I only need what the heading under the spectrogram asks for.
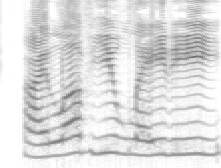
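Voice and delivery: delighted, cackling scream, high and slow. Narrator reads the line while racing out to hug her, screamed with delight, cackling. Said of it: "I screamed with delight, cackling like a nut".

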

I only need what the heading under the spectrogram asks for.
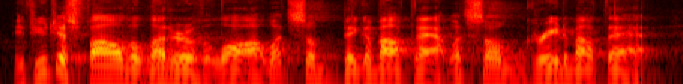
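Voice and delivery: mildly sarcastic, mocking tone. Paraphrasing a saying of Jesus about the letter of the law: said with sarcasm. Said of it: "And I say with some sarcasm".

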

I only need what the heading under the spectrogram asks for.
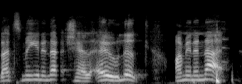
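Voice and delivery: bad put-on British accent. Speaker describing himself is reminded of a line, poor Austin Powers British accent. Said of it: "that's what we call a poor British accent".

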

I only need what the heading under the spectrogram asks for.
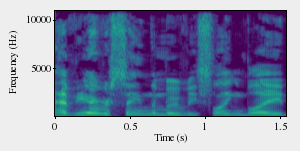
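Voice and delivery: ordinary talk, nothing marked

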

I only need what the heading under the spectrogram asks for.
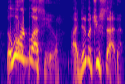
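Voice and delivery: sunny, friendly, cheerful, high and swooping. Voicing Saul greeting Samuel in a retold scene: cheerful greeting. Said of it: "greeted him cheerfully and said".

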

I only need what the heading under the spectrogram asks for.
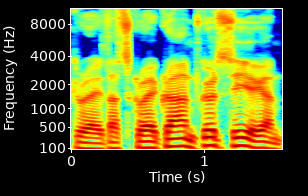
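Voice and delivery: put-on Irish accent from the south. Showing how he adopts an accent when in Southern Ireland, Southern Irish accent. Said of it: "if I was in Southern Ireland, I would be a little bit more like that".

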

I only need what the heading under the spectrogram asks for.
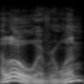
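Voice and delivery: small radio announcer voice. Husband and co-host greets listeners at the start of the episode in his little radio voice. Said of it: "There you go with his little radio voice".

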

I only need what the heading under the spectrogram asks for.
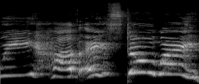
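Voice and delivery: very loud, very slow, high, drawn-out yell. A unicorn drags a stowaway by her tail to someone special, yelling. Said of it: "he yelled".

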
